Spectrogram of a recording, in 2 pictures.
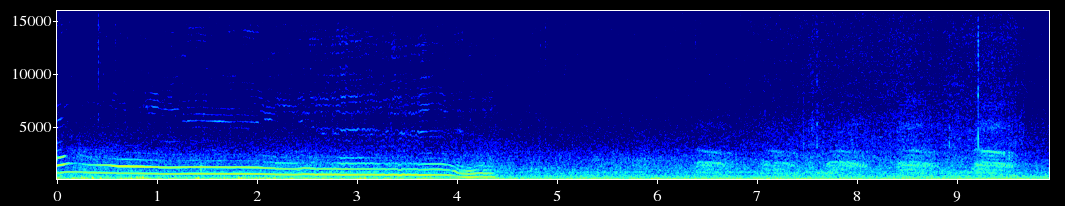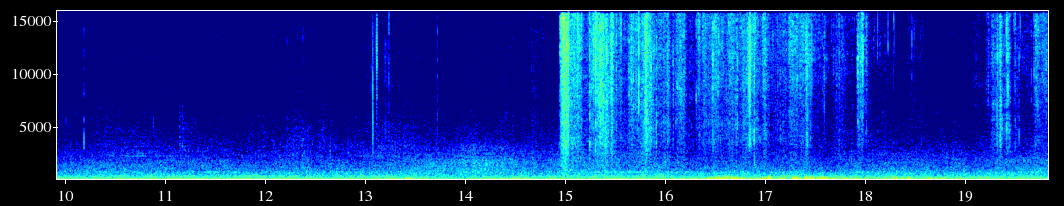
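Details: Wild raccoon dog calling after missing its footing, a sound read as embarrassment; a long, clear whining tone drifts slowly downward for about four seconds, then breaks off, followed by faint short notes over steady background hiss and a few sharp clicks.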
